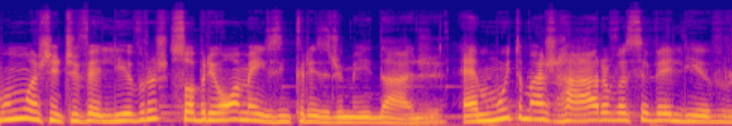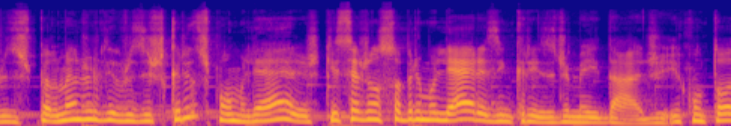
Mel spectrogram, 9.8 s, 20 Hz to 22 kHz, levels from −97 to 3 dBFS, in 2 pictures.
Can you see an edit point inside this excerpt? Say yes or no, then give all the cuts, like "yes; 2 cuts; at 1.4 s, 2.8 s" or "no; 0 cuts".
no; 0 cuts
